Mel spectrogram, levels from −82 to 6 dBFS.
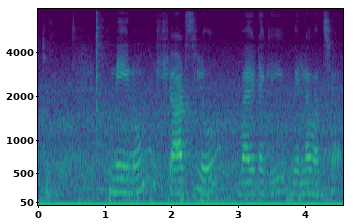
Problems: low volume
